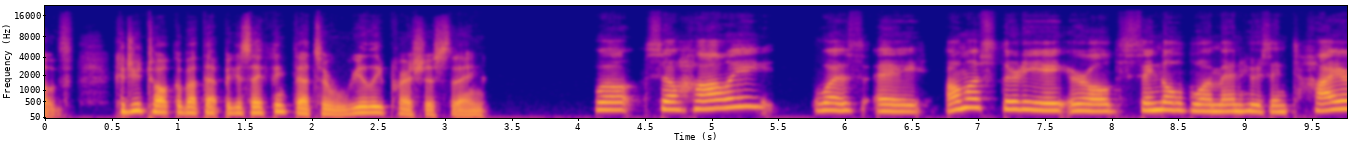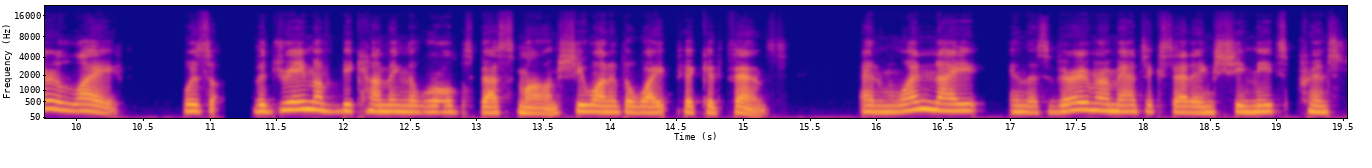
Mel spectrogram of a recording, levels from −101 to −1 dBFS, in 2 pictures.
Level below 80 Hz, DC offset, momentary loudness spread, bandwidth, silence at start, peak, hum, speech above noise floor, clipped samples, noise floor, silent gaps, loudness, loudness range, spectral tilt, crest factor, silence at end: -58 dBFS; under 0.1%; 8 LU; 14 kHz; 0 s; -6 dBFS; none; 44 dB; under 0.1%; -66 dBFS; 11.12-11.31 s; -23 LUFS; 2 LU; -6.5 dB/octave; 16 dB; 0.05 s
